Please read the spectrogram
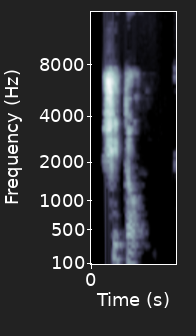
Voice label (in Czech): "Šito", nářečí Po našimu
